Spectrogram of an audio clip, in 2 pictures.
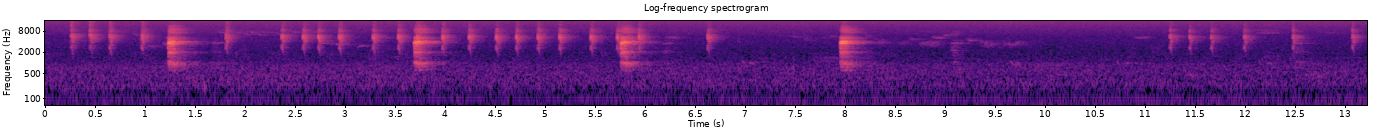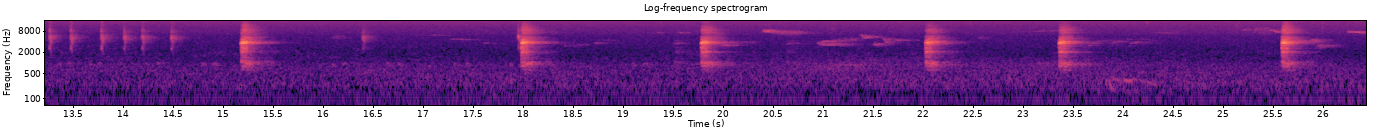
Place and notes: Benningham Green Common, UK - pheasant song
